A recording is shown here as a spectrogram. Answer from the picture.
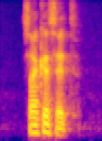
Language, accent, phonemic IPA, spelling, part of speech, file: French, France, /sɛ̃k a sɛt/, 5 à 7, noun, LL-Q150 (fra)-5 à 7.wav
- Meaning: happy hour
